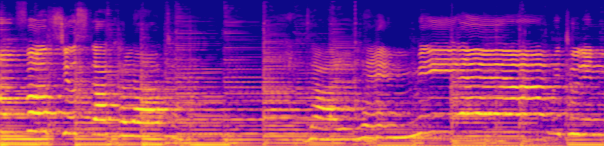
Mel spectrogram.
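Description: A woman singing live while strumming an acoustic guitar, solo, with long wavering held notes in the second half.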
